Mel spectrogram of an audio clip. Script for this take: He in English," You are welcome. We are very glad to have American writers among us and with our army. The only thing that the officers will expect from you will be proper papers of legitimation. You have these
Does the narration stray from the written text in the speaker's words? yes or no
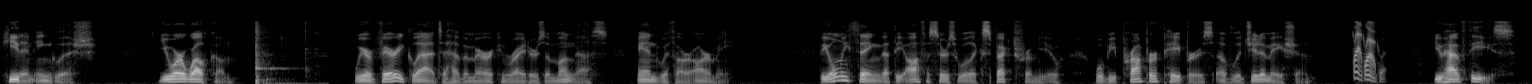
no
